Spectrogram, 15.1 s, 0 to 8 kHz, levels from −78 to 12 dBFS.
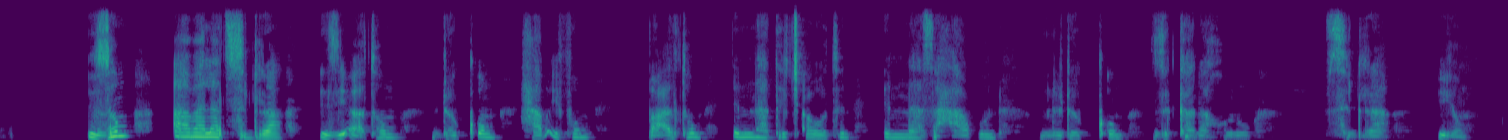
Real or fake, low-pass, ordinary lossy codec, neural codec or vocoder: real; 7.2 kHz; Opus, 64 kbps; none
